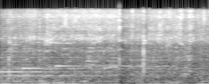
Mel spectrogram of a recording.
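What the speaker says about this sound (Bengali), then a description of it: "এখন আমি মিশ্রণটি লাড়া দিয়ে দিব।" A spiced red lentil mixture with chili powder and salt is stirred in a pan, giving a steady close sizzle with light scraping and a couple of sharp utensil knocks.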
